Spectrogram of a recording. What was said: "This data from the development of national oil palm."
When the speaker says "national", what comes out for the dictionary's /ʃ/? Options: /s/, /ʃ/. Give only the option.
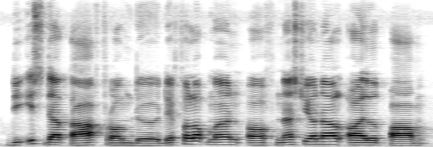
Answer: /s/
